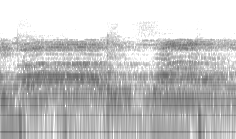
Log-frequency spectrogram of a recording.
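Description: Gospel choir music: a choir singing sustained chords over a bass line, with a steady beat of about two drum strokes a second.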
